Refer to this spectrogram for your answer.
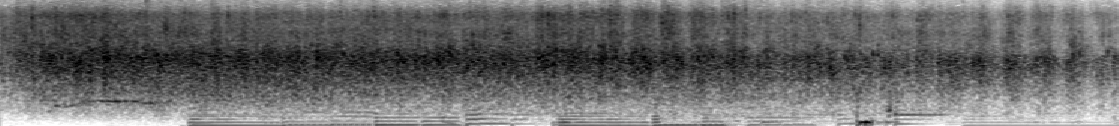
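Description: An audience applauds loudly and steadily throughout, a dense crackling wash of clapping, while low, stepping musical chords begin playing underneath after a couple of seconds.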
